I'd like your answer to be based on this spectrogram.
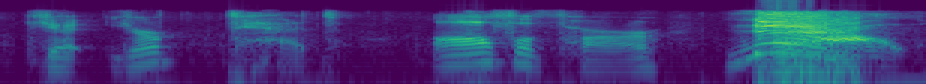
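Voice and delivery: slow, loud commanding yell; furious shout. Acted. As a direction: bellow the order. Prince orders attack stopped.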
